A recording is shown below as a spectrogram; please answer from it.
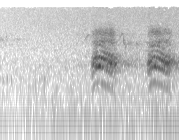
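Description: A crow cawing twice, two short harsh calls about two-thirds of a second apart, over a faint background.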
